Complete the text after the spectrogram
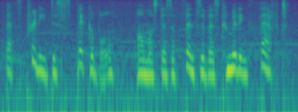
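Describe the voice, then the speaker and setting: A woman's voice: mid-range voice, animated, brisk, a little mellow, natural voice, rough recording. A woman voicing an eager, nosy young female newspaper reporter in a video game, bubbly and theatrical in her delivery. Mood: prying. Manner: bubbly, dramatic, gushing. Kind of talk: animated video game voice acting. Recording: game music behind the voice.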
